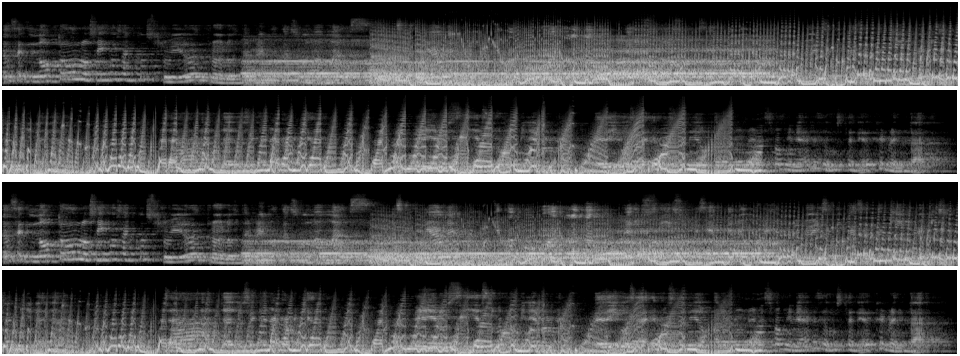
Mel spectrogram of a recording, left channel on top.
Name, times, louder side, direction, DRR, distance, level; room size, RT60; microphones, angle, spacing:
voice 1, 0.0-10.3 11.1-12.8 13.7-15.2 15.5-18.8, right 1 dB, 15° right, 3 dB, 4.8 m, -26 dB
sound 1, 2.4-7.8, left 1 dB, 80° left, 5.8 m, -19 dB
sound 2, 3.7-17.2, left 1 dB, 30° left, 1.0 m, -18 dB
26.0 x 24.0 x 8.1 m, 0.94 s
head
